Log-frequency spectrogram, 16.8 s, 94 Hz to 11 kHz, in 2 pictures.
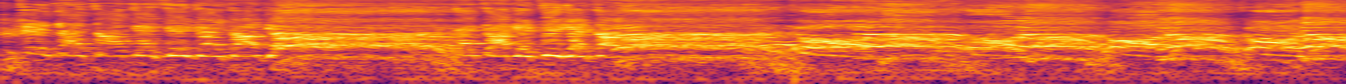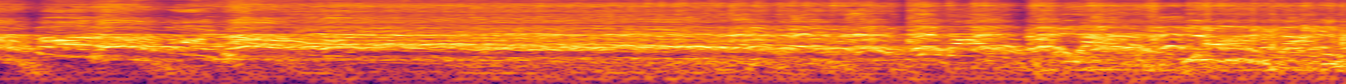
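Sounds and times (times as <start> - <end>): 
football players chanting: 0.0 - 16.8
football players cheering and yelling in dressing room after cup win: 1.2 - 16.8.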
